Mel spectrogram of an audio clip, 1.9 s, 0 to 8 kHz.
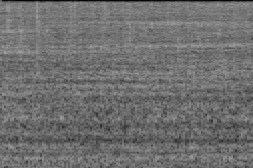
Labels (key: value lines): label: anthrophony, boat engine
recorder: SoundTrap 500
